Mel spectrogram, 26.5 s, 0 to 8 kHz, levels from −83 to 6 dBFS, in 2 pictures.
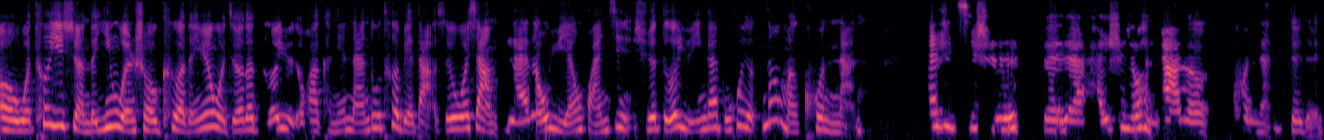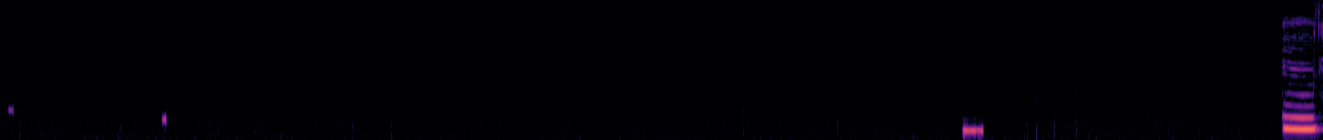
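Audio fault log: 5.36 to 5.38 s, skip ahead: The speech jumps forward with no gap. Roughly 0.7 s of audio is simply missing. The two sides are joined almost directly, so the sound lurches ahead mid-flow. This fits a jitter buffer discarding waiting audio to cut its delay.
5.47 to 8.01 s, jitter buffer speed-up: Right after the jump, the speech runs about 6% fast at unchanged pitch. It sounds slightly hurried. Around 150 ms in total was trimmed as many short pitch-period pieces, draining the excess buffered audio. This happens over a G.722-style call path with nothing above 8 kHz.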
